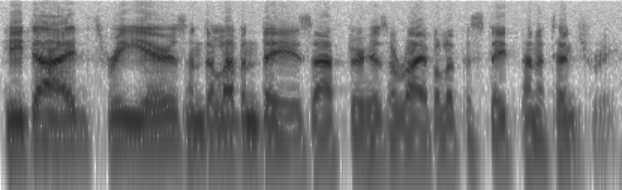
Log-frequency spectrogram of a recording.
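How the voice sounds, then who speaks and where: Male announcer, formal and measured; vintage muffled broadcast with music bed. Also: medium pitch, fairly even intonation. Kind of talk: scripted radio announcement. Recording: dull old radio broadcast.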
